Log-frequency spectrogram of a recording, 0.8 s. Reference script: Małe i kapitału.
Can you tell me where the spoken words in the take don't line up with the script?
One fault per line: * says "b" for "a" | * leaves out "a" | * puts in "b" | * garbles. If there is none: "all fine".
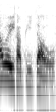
all fine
